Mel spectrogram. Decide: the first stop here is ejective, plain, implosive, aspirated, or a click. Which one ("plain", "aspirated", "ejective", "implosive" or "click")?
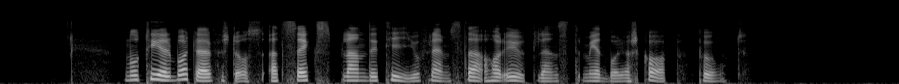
aspirated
